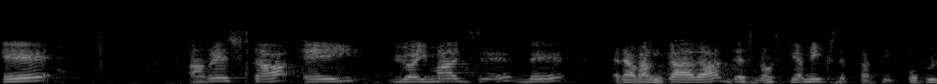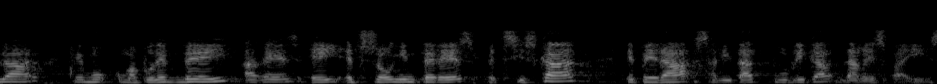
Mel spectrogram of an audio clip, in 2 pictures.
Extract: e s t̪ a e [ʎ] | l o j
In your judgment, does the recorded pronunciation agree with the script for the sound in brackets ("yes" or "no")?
no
